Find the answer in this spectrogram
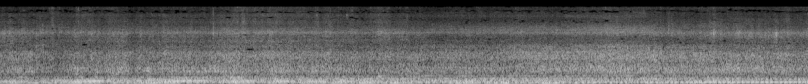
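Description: Four-wheel-drive engine running as an SUV drives through a shallow river. The engine note wavers up and down in the first half, then holds steady, over a constant rushing noise.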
